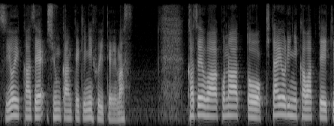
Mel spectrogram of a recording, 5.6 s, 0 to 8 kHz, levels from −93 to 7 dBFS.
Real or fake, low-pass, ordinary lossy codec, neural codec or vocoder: real; 7.2 kHz; none; none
